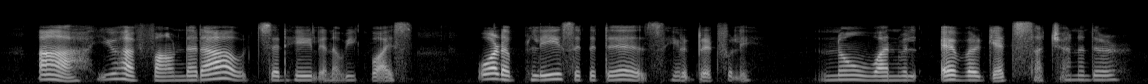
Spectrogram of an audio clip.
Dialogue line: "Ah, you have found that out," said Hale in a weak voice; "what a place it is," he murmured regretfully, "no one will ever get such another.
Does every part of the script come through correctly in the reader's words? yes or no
no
